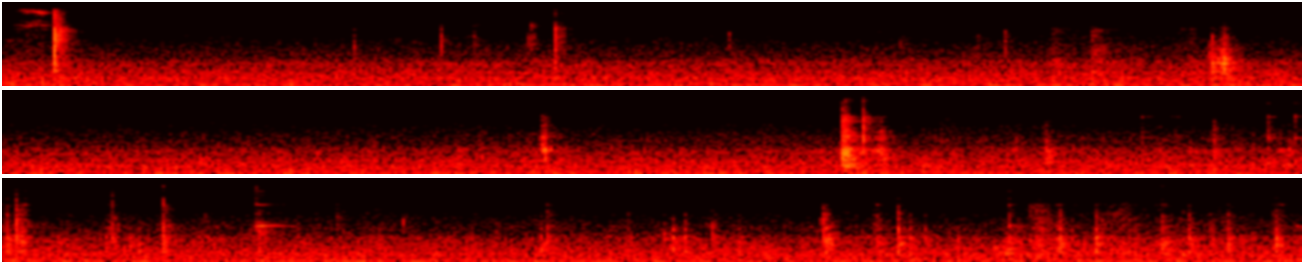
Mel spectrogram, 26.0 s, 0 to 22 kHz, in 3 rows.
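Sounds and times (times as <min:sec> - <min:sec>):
clicks and taps of handled parts: 0:02.3 - 0:03.8.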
